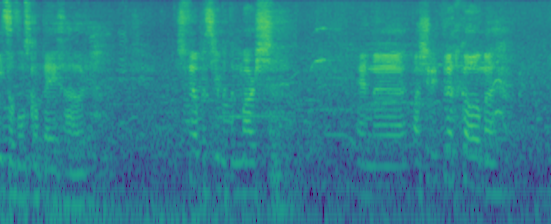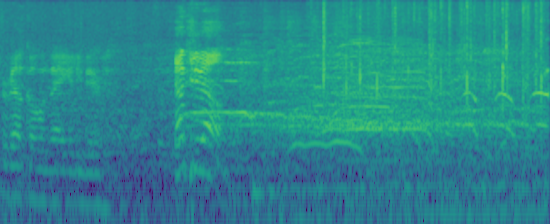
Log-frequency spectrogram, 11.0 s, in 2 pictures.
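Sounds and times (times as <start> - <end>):
speech: 0.0 - 1.2, 1.8 - 8.8
voices calling out: 1.0 - 10.9
crowd clapping and cheering at a street march: 7.8 - 10.9.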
